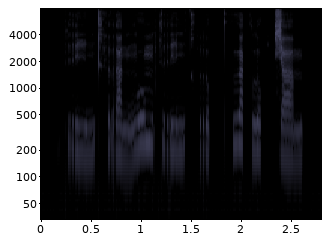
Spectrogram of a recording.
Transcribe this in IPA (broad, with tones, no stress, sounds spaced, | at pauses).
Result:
p r iː˩˦ m kʰ r a˨˩ n ŋ o˥˩ m k r i˦˥ n kʰ r o˦˥ k̚ pʰ ɯ˥˩ a̯ k l o˦˥ k̚ t͡ɕ a˧ m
